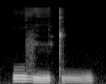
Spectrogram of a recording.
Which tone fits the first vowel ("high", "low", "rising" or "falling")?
high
